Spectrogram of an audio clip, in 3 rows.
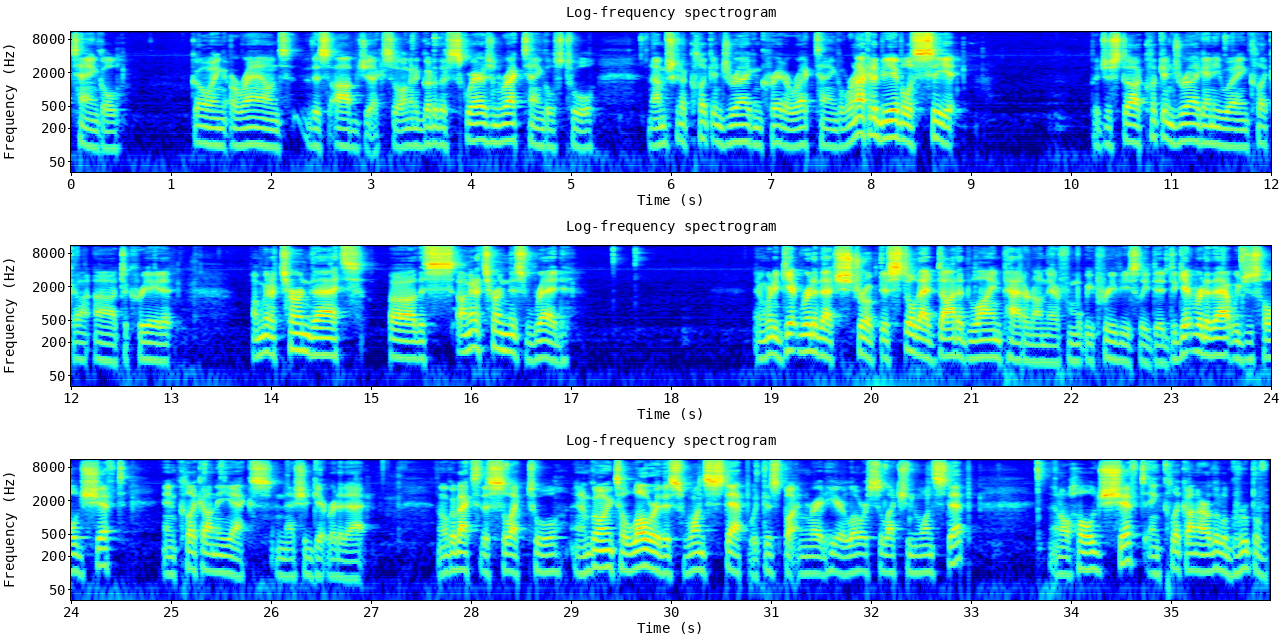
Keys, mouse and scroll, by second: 3.6 click, 5.8-12.0 drag, 17.6 click, 20.1-20.5 ctrl+scroll up 2, 22.0 1, 22.8 click, 25.6 shift+click, 28.4 click, 32.3 click, 35.0 shift+click.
